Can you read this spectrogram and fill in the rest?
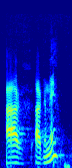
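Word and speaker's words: ἁγνή: es que es pura esta palabra en griego no se le voy a enseñar en griego pero bueno se pronuncia al acné pura es muy parecida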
